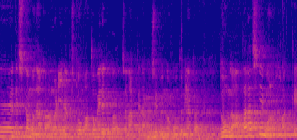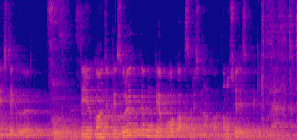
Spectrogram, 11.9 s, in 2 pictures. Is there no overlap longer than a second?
Yes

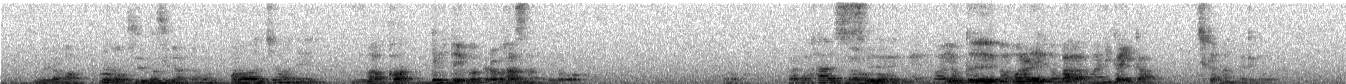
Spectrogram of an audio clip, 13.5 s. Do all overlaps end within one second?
Yes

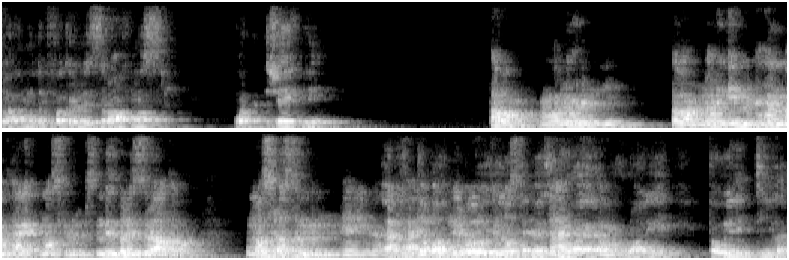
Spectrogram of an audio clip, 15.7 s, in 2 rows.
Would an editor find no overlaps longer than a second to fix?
No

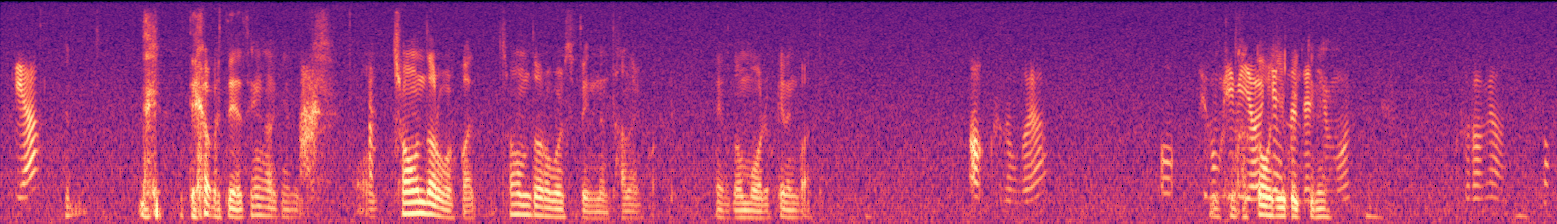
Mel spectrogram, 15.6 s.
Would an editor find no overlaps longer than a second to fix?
No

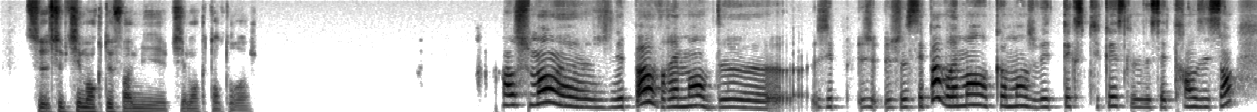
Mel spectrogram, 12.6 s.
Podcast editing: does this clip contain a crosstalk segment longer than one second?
No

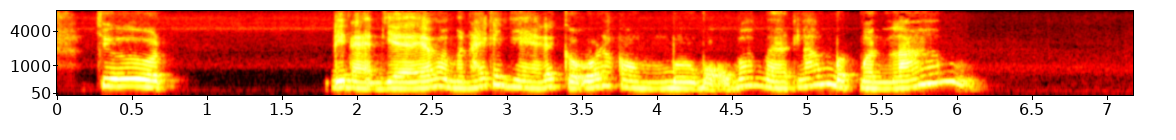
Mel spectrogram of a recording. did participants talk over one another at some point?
No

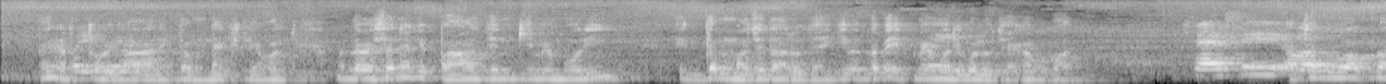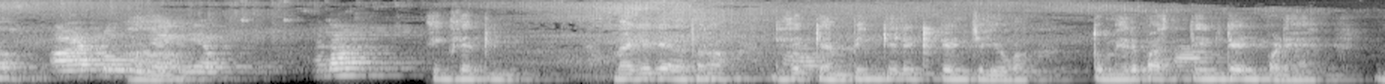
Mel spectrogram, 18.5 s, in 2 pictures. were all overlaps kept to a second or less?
Yes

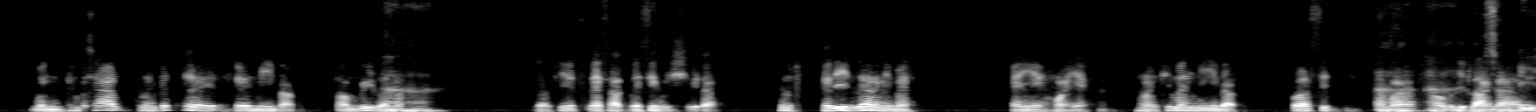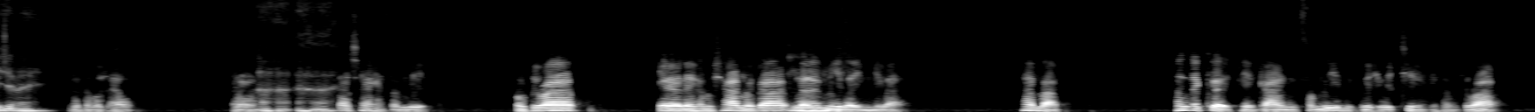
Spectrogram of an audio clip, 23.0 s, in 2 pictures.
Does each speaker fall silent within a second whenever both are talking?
No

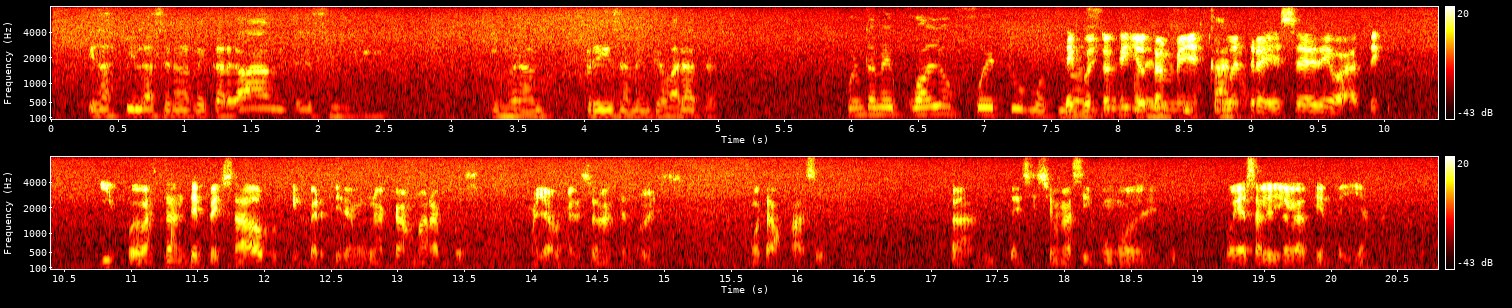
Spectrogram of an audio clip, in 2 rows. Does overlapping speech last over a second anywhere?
Yes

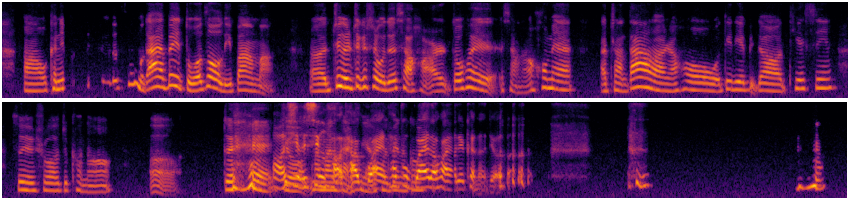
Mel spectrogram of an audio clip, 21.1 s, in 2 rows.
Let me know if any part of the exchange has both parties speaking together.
Yes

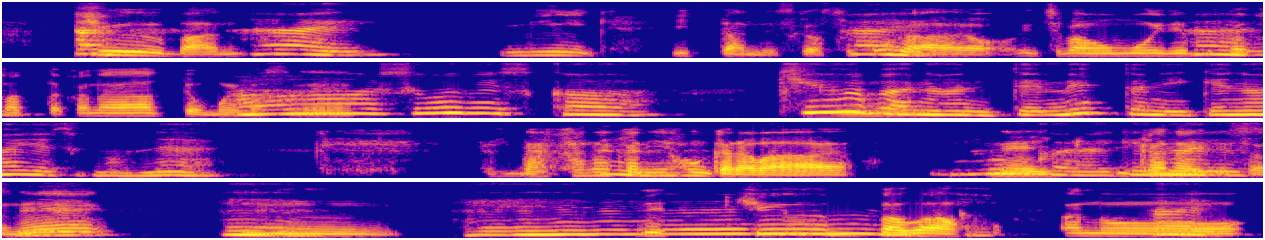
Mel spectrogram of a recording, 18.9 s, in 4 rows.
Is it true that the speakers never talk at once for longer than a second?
No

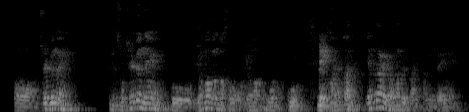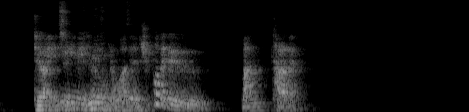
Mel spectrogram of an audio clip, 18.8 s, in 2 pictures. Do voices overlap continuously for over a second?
Yes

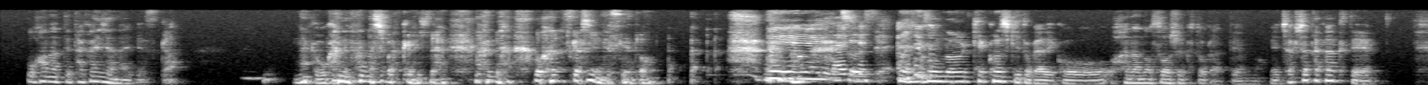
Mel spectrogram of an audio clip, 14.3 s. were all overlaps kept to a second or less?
No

